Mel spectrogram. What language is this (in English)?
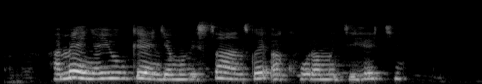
Kinyarwanda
